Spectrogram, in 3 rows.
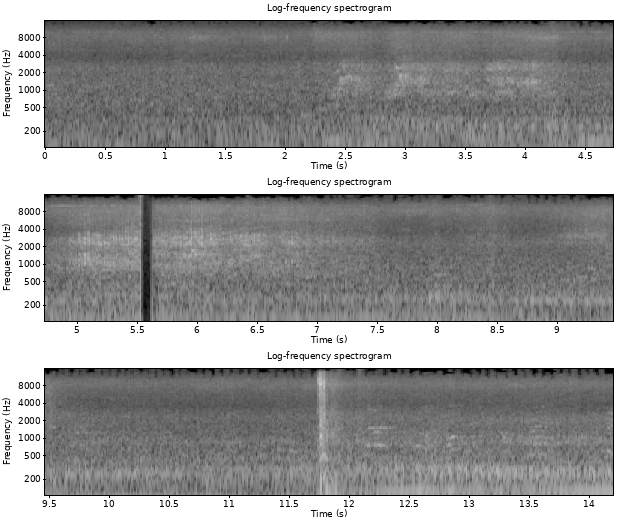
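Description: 1982 Corvette's 350 Crossfire Injection V8 idling with a steady low drone that grows louder about halfway through, and a single sharp knock near the end.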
